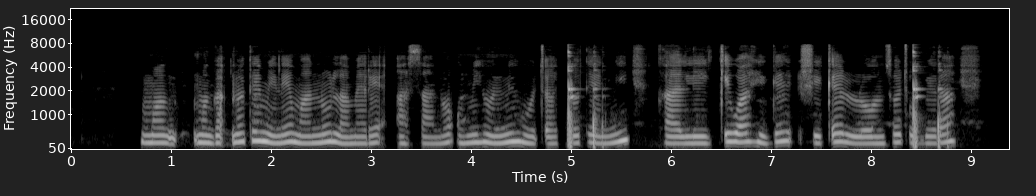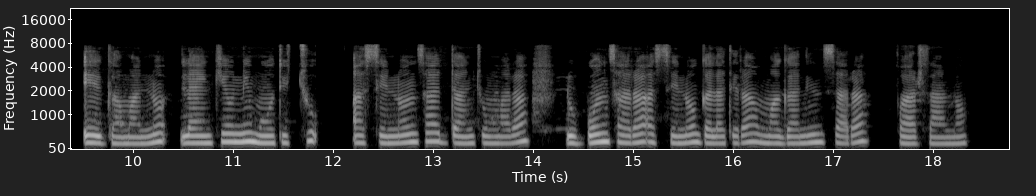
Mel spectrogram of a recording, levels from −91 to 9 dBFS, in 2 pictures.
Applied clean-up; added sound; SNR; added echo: none; Chink, clink; 3 dB; none.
